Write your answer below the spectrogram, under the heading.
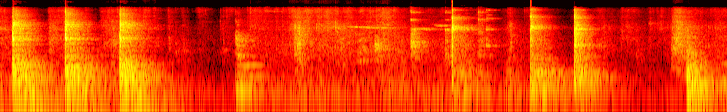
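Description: Hammer blows ringing in a bare concrete-block room: three strikes about half a second apart, then after a short pause a few more spaced, irregular strikes.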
